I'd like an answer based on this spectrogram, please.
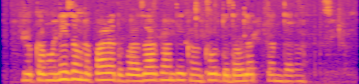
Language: Pashto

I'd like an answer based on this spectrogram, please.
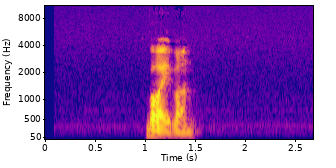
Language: Hungarian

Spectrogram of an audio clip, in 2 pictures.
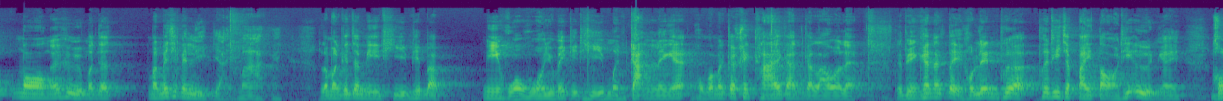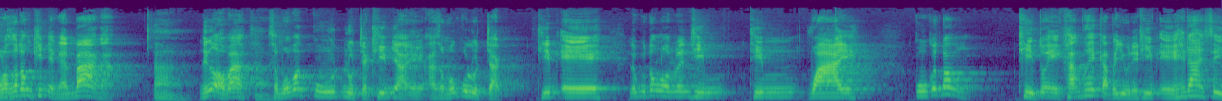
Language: Thai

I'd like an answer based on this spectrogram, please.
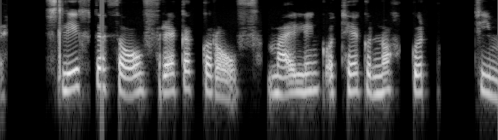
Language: Icelandic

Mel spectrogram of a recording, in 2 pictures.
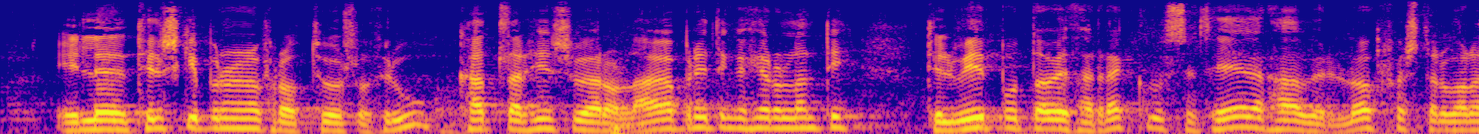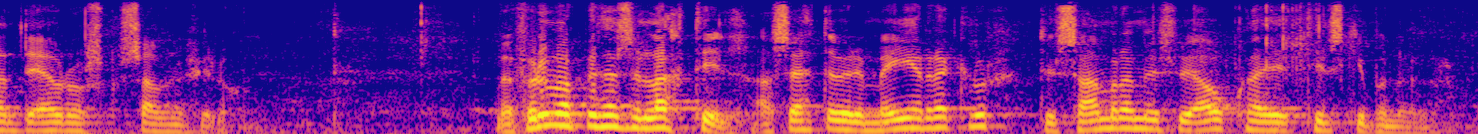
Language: Icelandic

